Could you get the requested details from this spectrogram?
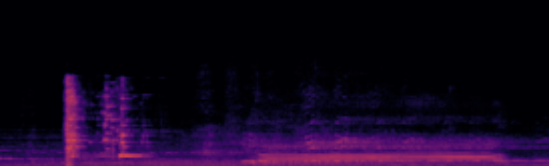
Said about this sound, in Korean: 그런데 뒤쪽에서 와장창 하고 깨지는 소리와 함께 오빠의 비명소리가 났습니다.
